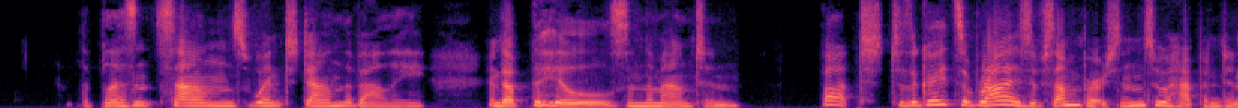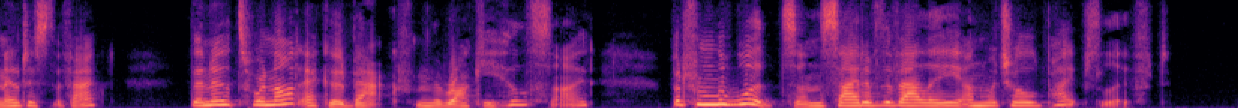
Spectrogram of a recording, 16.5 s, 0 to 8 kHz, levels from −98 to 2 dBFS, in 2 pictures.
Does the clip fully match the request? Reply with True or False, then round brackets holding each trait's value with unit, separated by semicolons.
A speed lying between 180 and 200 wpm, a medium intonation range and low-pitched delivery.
False (195 wpm; 3.8 semitones; 225 Hz)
